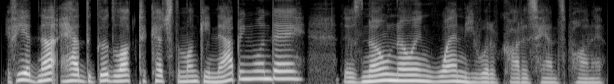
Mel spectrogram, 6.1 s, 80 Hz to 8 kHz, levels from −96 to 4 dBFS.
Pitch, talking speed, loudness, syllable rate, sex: 185 Hz, 275 wpm, -17 LUFS, 6.1 syllables/s, female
